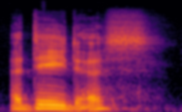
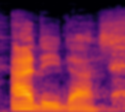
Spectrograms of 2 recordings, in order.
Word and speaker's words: Adidas: If you're from America, you're probably pronouncing the sneaker brand Adidas. Mm-hmm. That's completely wrong. It's Adidas.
